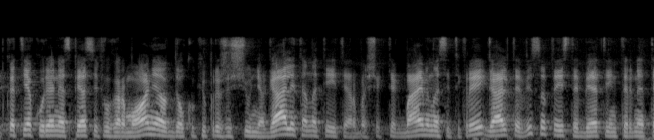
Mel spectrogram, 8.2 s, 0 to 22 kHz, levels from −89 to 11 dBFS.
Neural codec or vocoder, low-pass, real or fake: none; 7.2 kHz; real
